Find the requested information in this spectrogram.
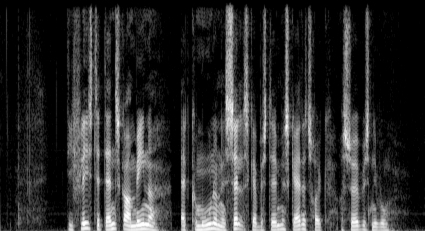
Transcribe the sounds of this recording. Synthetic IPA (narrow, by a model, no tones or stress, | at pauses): d̥ifle̝̰ːsd̥əd̥ænsɡ̥ɐːme̝̰ːnɐ | æd̥̚kʰo̝muːnɐnəsel̰sɡ̥æb̥e̝sd̥em̰əsɡ̥æɾ̥ət͡sʰʁœɡ̥ɒ̽søɐʋisniʋo̝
